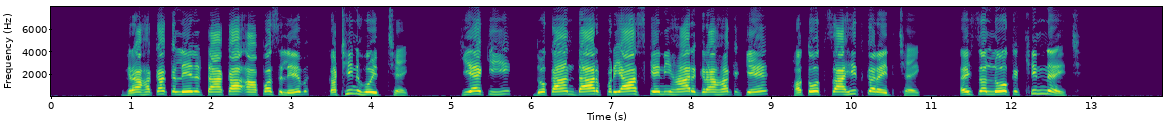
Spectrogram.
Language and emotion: Maithili, disgusted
